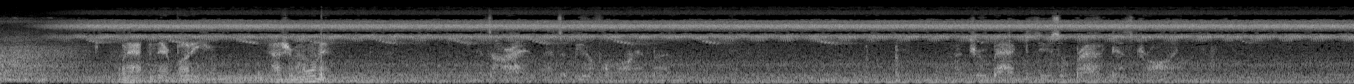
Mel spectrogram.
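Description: A man speaks softly and closely in a hushed voice.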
